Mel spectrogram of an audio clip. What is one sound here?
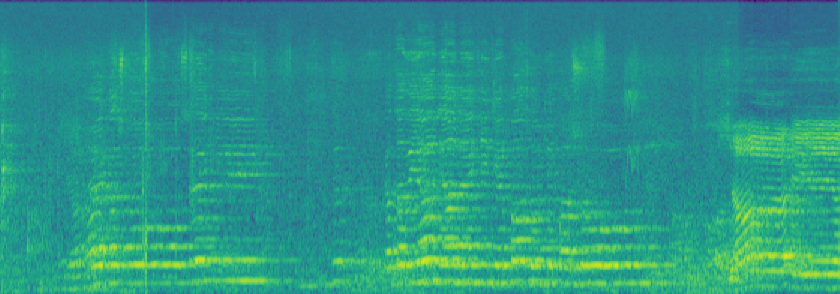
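A group of men chants slowly in long held notes, echoing in a large hall.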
